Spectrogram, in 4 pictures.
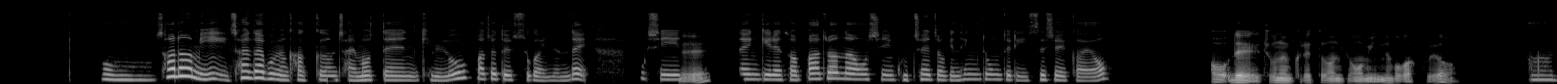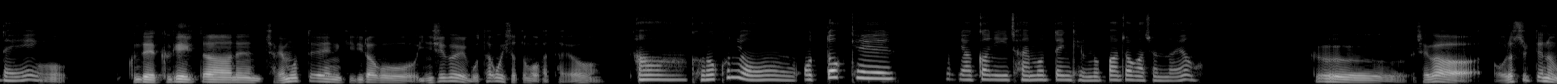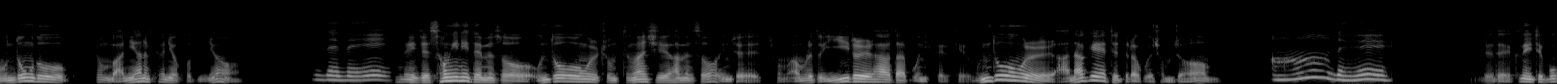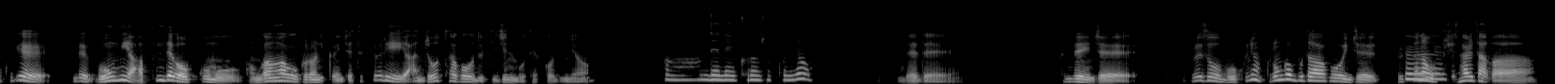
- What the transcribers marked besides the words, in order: tapping; other background noise
- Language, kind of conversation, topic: Korean, podcast, 잘못된 길에서 벗어나기 위해 처음으로 어떤 구체적인 행동을 하셨나요?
